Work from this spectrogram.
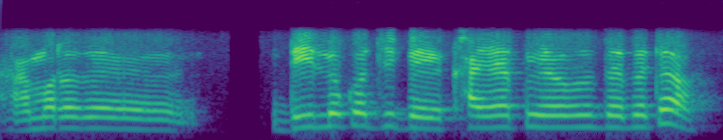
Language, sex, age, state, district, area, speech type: Odia, female, 60+, Odisha, Gajapati, rural, conversation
